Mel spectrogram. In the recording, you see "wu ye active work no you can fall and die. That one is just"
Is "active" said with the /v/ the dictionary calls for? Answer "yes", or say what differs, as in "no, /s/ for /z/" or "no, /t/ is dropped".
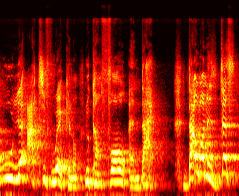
no, /f/ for /v/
